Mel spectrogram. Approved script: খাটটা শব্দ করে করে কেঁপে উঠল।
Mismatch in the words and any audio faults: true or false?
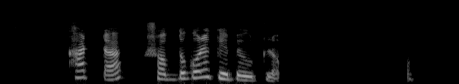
true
